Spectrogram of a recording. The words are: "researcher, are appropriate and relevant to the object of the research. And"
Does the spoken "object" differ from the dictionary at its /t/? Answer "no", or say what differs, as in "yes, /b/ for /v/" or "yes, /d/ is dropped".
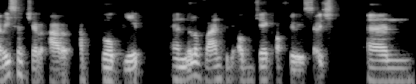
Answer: no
